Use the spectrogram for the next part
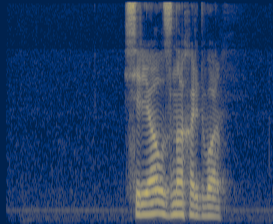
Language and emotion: Russian, neutral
